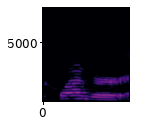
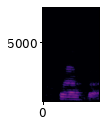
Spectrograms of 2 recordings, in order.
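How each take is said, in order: First: The final R sound is pronounced. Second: The final R sound is dropped. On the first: This is the American way. "We say clever" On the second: This is the English way. "they say clever"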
